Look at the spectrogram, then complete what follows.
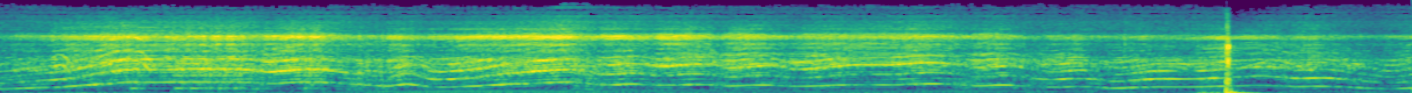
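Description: Motorcycle engine revving up and then running with its pitch rising and falling with the throttle, as when riding. A single sharp knock about nine seconds in is the loudest moment.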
